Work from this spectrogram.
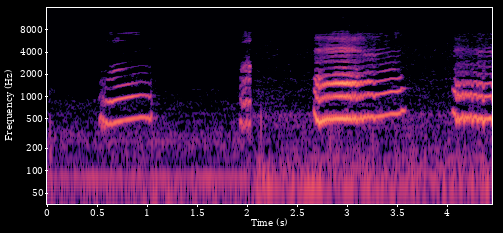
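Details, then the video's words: Domestic cat meowing to attract other cats: three harmonic, slightly rising meows of about half a second each with short gaps, over a quiet low hum. "Sounds that attract cats - Meow to make cats come to you"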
